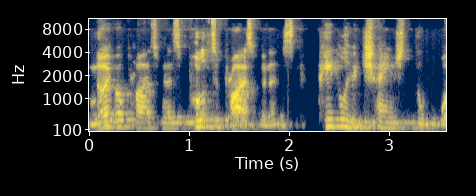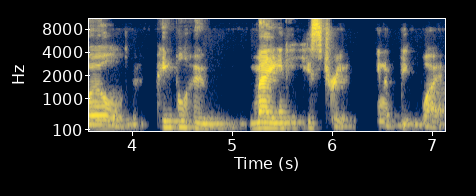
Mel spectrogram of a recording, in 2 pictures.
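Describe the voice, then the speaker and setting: Here a man with a fairly high pitch talks at a moderate pace. His intonation is lively. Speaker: PhD candidate in marine biology. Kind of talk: presentation to students. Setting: room recording, poor audio. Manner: hesitant, with fillers and repeated words.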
